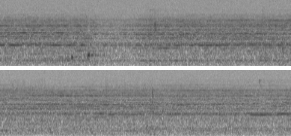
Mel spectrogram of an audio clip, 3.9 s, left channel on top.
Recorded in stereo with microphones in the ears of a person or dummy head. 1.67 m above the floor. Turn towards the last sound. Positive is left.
No sound to turn to.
